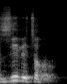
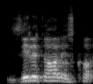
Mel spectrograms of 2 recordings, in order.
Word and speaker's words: xylitol: Now, the last one is called xylitol. Xylitol is spelled as ZYLITOL.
